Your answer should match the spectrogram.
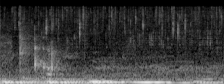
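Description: Water running and splashing in a tiled washroom, over a steady low hum.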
